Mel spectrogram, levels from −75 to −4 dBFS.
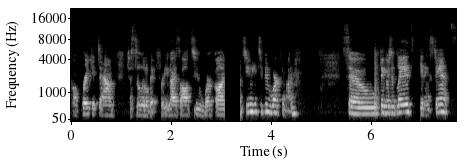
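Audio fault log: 3.07–3.39 s and 6.89–6.99 s: digital broadcast dropout. The sound mutes abruptly, fading out in about 3 ms. Silence lasts 312 ms, then 96 ms. Frames failed to arrive intact, so the receiver muted until good frames resumed. Those missing stretches are lost.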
